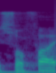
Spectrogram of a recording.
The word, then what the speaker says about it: sofá: Esse A aqui, monossílabo, e sofá é oxítona. A oxítona pode ter várias sílabas, mas ela tem que ter no mínimo 2.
